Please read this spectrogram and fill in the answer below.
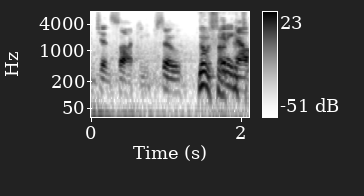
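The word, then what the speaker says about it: Jen Psaki: i uh i love what jen fosaki and yes i know it's actually jensaki so no sorry anyhow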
